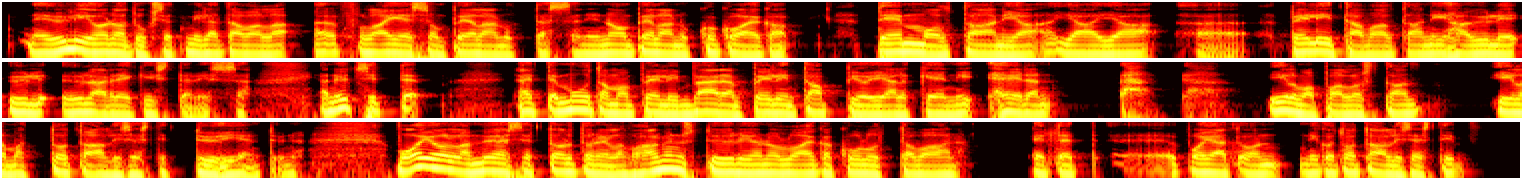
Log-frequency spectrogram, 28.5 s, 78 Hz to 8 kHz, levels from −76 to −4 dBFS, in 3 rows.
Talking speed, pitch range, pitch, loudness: 110 wpm, 115-130 Hz, 120 Hz, -20 LUFS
